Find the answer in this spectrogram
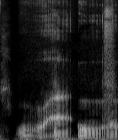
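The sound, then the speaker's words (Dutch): A voice imitates a very deep bass singer: a low, rumbling, sustained hum with a slight rising-then-falling pitch, broken by a short pause before a second gravelly low note. It imitates the very low-singing man of a band that sang a song in the Skull and Bones game segment. “Met een meneer die heel laag kon zingen.”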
